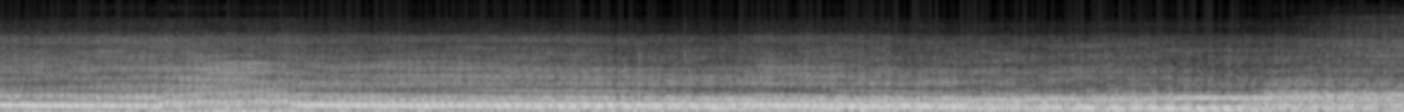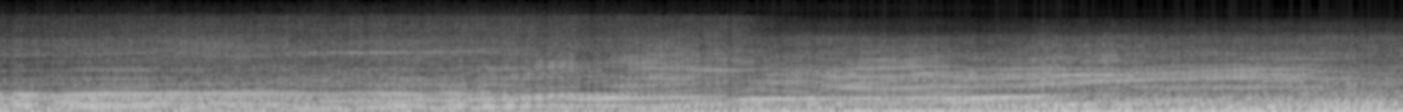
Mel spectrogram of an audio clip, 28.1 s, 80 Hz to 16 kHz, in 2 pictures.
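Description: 2020 Kawasaki Ninja 400's parallel-twin engine from the rider's seat. The revs sink slowly for the first dozen seconds as the bike slows on engine braking, then rise and fall a few more times through the curves.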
